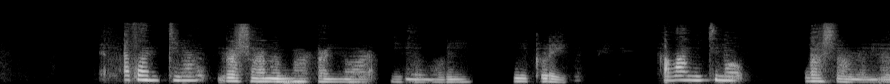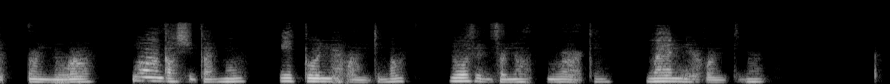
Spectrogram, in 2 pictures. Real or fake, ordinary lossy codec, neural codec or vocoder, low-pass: fake; AAC, 32 kbps; codec, 44.1 kHz, 0.9 kbps, DAC; 7.2 kHz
